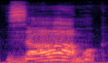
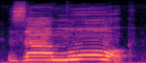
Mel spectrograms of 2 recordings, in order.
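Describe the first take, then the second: First: The stress is on the first syllable. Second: The stress is on the second syllable. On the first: "на першому складі" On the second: "поставити наголос на другий склад"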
